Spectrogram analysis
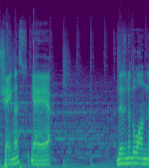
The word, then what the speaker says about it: Seamus: Seam Seamus, but it's pronounced Sheamus.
